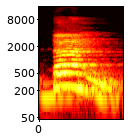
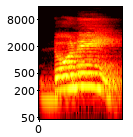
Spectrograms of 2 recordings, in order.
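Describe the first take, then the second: First: It is said as one syllable, 'dun'. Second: It is said as two syllables, 'do-neh'. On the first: The speaker calls it right. "उच्चार हा अ होतो" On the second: The speaker calls it wrong. "असं म्हणू नका"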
